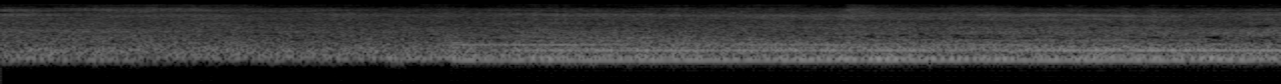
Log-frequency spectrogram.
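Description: Passenger train running away along the track: a steady hiss of wheels on rails. About two seconds in, a steady humming tone joins it.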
